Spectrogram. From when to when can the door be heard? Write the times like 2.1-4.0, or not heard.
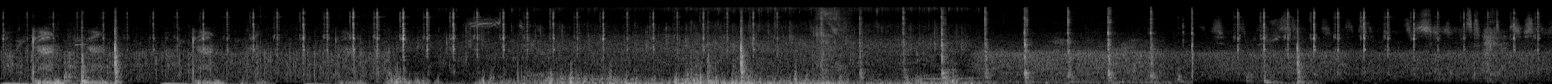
0.6-1.2, 6.9-8.5, 12.4-13.2.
